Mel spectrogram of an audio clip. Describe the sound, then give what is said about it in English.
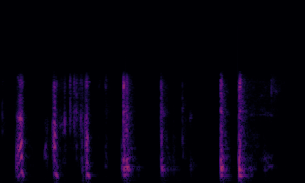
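A deck of cards being shuffled before cards are drawn for a reading, heard as a quick series of crisp, papery bursts in an uneven rhythm, each brief rustle-and-snap separated by short pauses, with no voices. “I'm going to give them a good shuffle because I actually was playing with them, if that's what you would say, before I started the show.”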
